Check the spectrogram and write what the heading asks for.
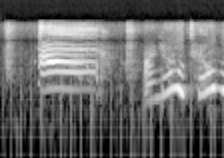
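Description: Domestic cat meowing twice: first a long call held at a level pitch, then one that rises and falls.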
